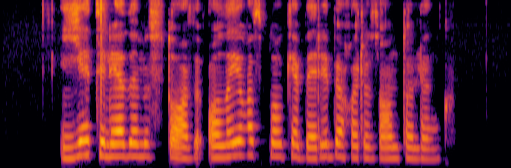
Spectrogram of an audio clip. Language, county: Lithuanian, Vilnius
